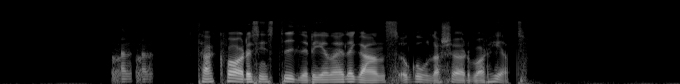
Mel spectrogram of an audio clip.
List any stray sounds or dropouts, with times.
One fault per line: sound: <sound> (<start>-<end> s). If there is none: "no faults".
sound: laugh (1.1-1.5 s)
